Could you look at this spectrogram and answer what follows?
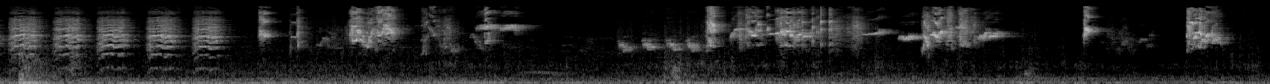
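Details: Several lovebirds kept in an aviary breeding cage, 7 June 2024, give bursts of shrill, high chirping chatter, with rapid buzzy trills at first, then scattered sharp squeaks and noisy screechy clusters.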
